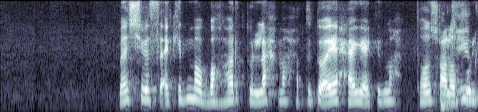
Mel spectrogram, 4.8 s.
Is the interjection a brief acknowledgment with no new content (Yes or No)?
No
